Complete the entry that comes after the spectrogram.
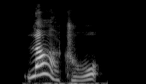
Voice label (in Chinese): "làzhú", pinyin; pinyin2; pinyinji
